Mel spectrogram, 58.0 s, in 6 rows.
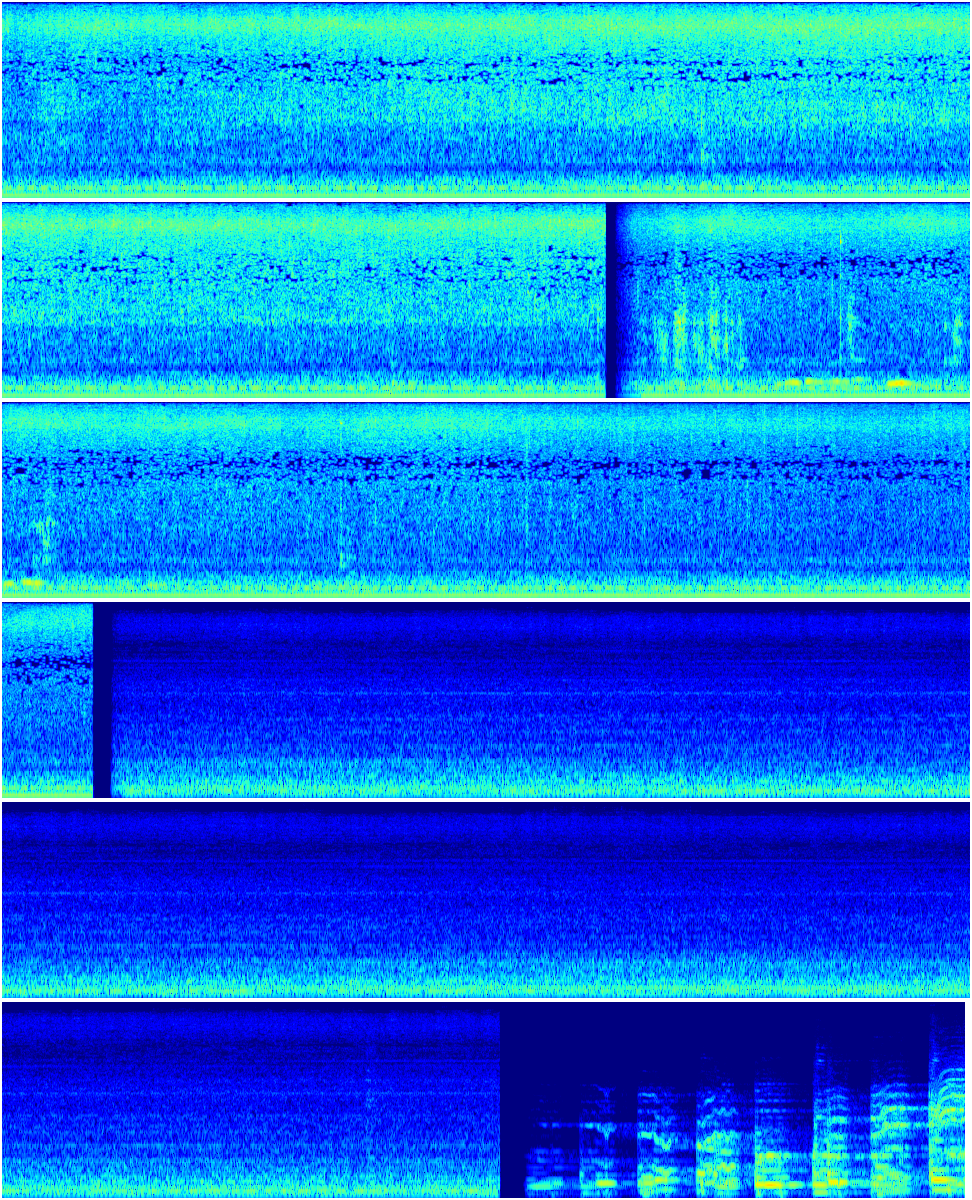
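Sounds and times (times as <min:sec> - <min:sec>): vegetables sizzling in a pan: 0:00.0 - 0:30.0
spatula scraping: 0:15.9 - 0:21.2.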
